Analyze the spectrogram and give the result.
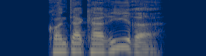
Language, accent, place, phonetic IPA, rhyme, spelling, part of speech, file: German, Germany, Berlin, [ˌkɔntɐkaˈʁiːʁə], -iːʁə, konterkariere, verb, De-konterkariere.ogg
- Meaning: inflection of konterkarieren: 1. first-person singular present 2. singular imperative 3. first/third-person singular subjunctive I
